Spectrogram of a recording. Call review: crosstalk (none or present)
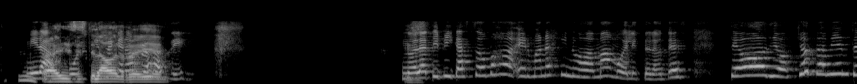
present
